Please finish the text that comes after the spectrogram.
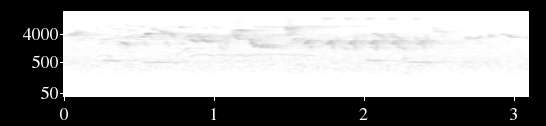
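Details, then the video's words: Busy, blended forest bird chatter with many overlapping high notes and a soft low whistle sliding by, set against steady background hiss. "A peaceful walk in the forest accompanied by the sound of birds"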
